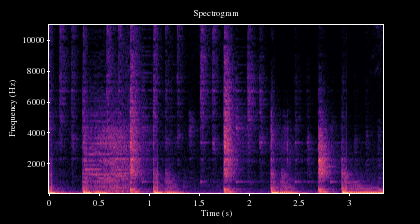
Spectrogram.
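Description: Rhythmic music through a Mixars Duo MK2 DJ mixer filter, with punchy beats and bursts of bright noise, its tone sweeping as the filter opens and closes, loud with no talking.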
